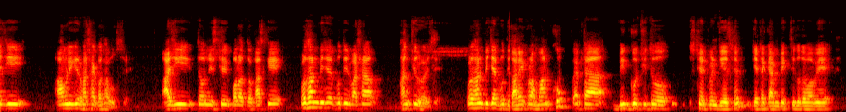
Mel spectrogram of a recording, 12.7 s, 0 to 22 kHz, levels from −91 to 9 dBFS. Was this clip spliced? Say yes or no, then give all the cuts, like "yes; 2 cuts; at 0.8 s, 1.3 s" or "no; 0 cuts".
yes; 1 cut; at 7.6 s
